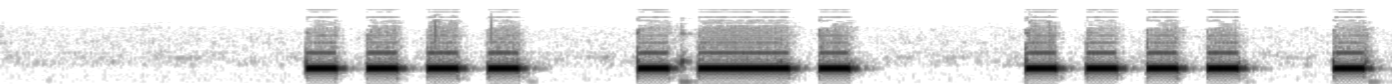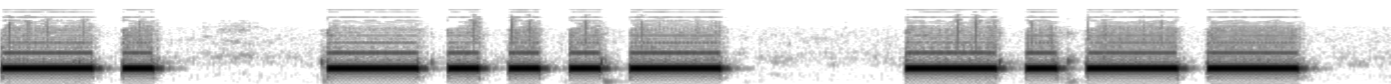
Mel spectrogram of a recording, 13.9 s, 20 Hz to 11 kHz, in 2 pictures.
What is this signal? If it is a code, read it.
Morse code, heard as a keyed tone, about 8 wpm, 660 Hz. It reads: HR HR <BT> Y
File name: jh8cbh / 2022cw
